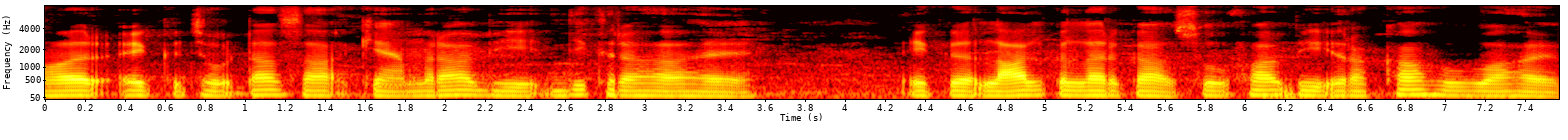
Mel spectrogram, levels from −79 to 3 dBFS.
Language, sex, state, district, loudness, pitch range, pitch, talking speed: Hindi, male, Punjab, Pathankot, -19 LUFS, 100-110 Hz, 105 Hz, 140 wpm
